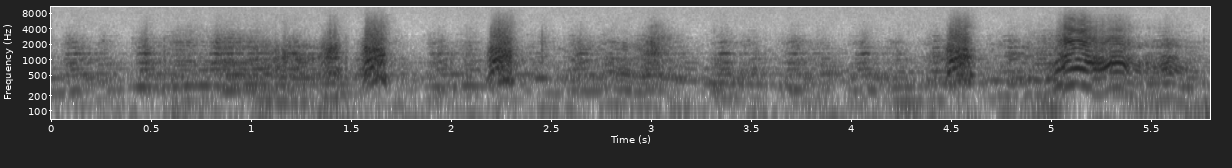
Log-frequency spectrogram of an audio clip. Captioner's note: barking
